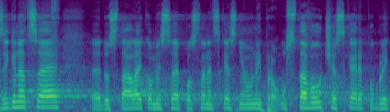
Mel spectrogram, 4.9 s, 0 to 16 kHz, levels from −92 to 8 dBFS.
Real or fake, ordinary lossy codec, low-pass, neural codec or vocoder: real; Opus, 32 kbps; 14.4 kHz; none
